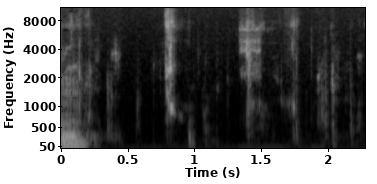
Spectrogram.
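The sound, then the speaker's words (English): Someone chews a sandwich, making soft, wet crunches and mouth smacks in an irregular rhythm. The sounds are fairly quiet, with short pauses between them. “You suck on your vape and I'll chew my sandwich at the same time.”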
